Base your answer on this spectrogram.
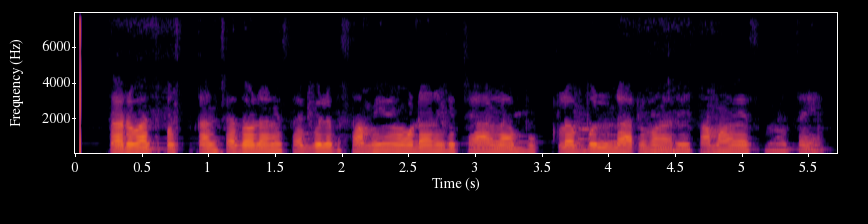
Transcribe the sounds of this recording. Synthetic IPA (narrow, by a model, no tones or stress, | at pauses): t̪ɐɾuʋaːt̪ɐpust̪ɐ̥kaːnit͡ʃɐd̪uʋɐɽaːnikisɐbʱjulɐkusɐmɐjɐmiʋɐɽaːnik̬it͡ʃaːlaːbukːlɐbulnɐɾɐʋaːɾisɐmaːʋɛːʃɐmɐwut̪aːji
